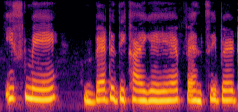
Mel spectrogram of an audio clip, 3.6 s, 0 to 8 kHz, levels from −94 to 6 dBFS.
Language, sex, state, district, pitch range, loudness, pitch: Hindi, female, Punjab, Kapurthala, 215-245 Hz, -10 LUFS, 230 Hz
